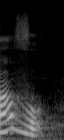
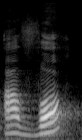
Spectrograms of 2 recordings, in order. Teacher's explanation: esse sinal acento agudo indica que a tônica tem som aberto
